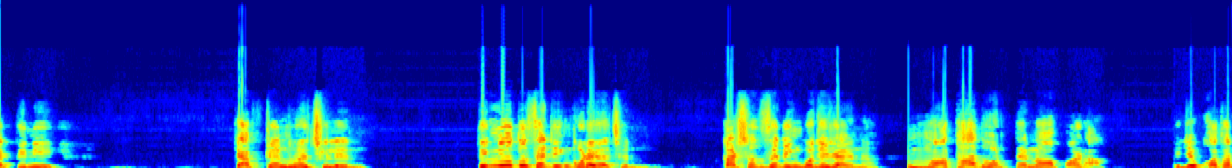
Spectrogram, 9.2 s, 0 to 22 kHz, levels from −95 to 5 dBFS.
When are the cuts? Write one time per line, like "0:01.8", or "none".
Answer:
0:06.8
